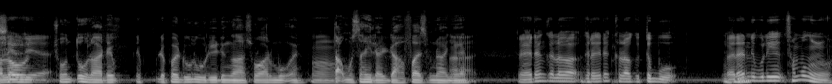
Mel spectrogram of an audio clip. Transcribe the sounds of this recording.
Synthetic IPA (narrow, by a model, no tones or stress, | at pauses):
kalawt͡ʃɔnt̪ɔhlahdaddajpadaduludidəŋarsaanmukant̪aʔmust̪aɦilahdidaafalsəbənarɲəka̰n | kadaŋkadaŋkalakadaŋkadaŋkalawak̬ut̪əbʊʔ | kadaandiəbolɛsambʊŋlʊ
